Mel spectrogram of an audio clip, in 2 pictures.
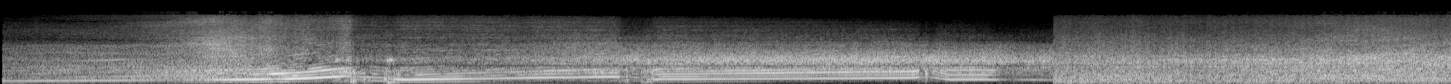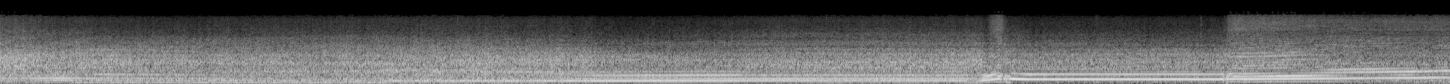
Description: BMW M3

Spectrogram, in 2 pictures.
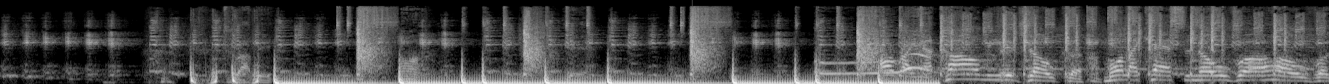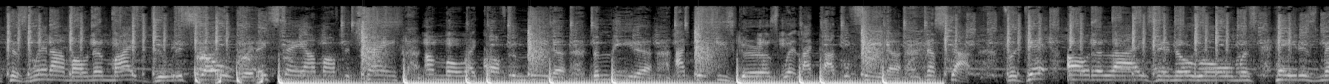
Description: Trap; Joker

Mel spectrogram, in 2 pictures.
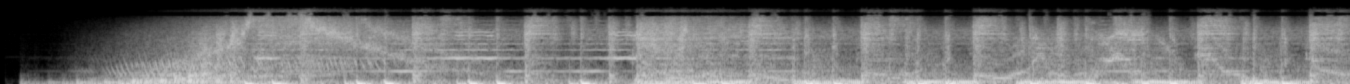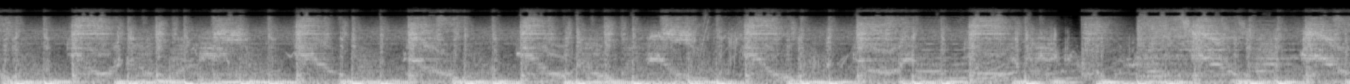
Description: NEW AGE TONE

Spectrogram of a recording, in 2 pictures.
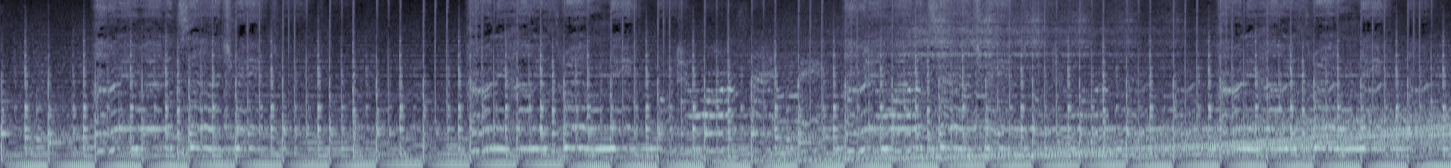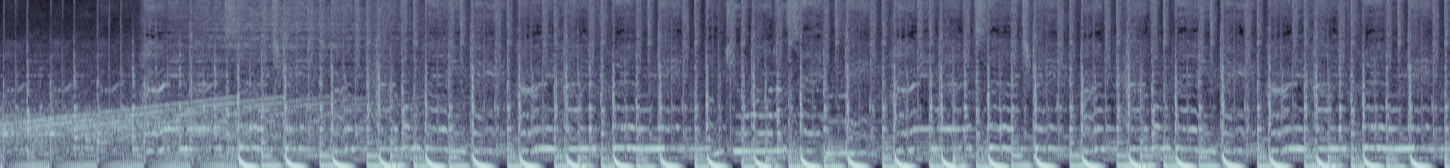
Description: house club

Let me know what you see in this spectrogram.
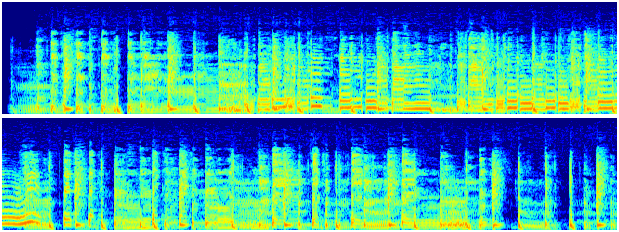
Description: classic bass solo

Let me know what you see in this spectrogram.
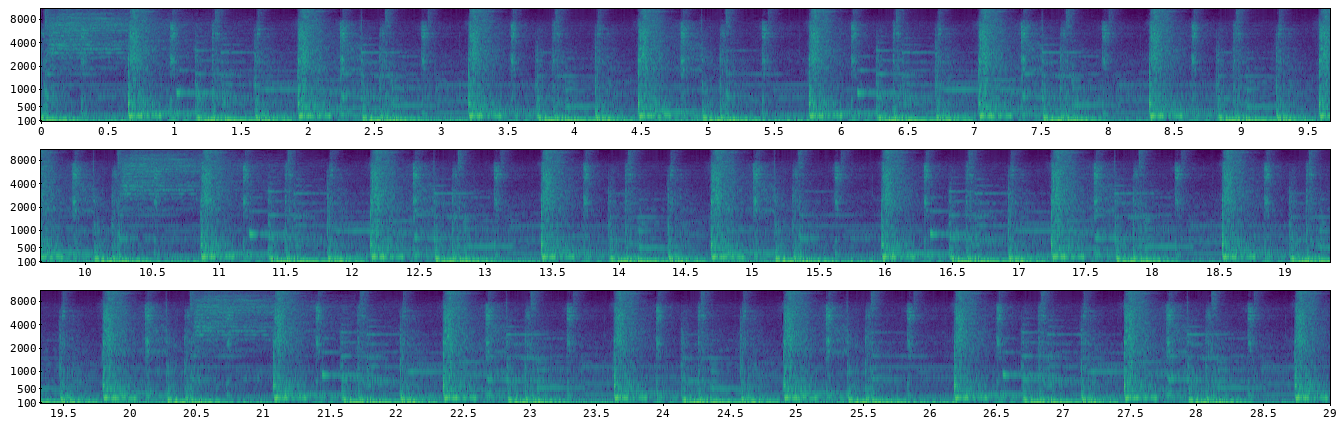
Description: black beat, hip hop

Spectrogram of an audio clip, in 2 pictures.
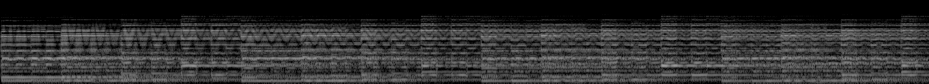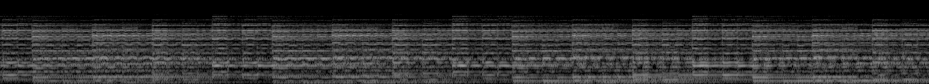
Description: Find The Bell

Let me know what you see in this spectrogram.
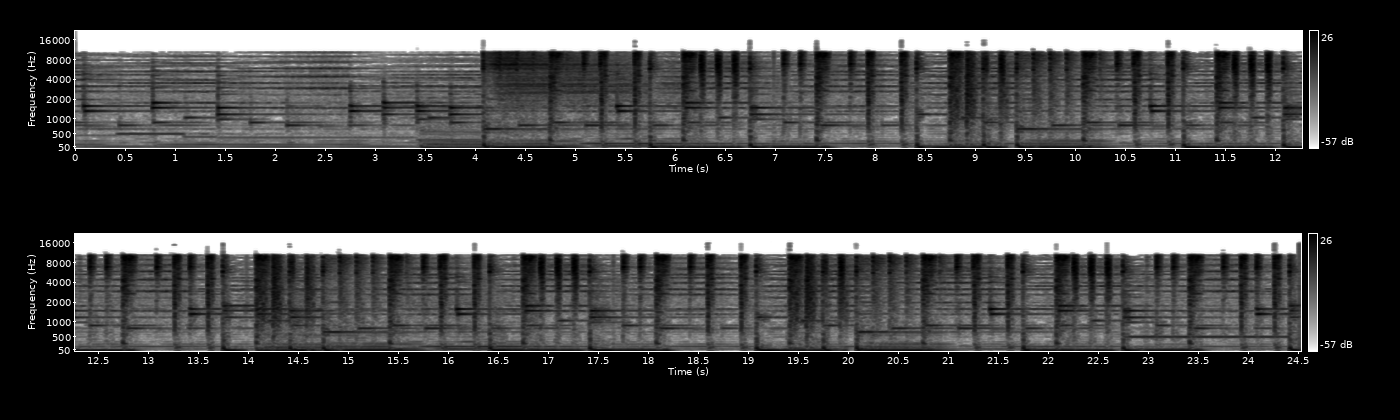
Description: Music Tone

